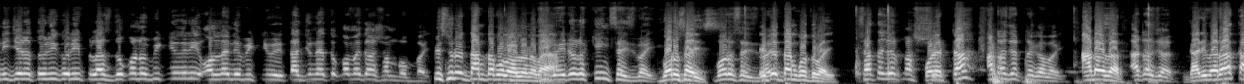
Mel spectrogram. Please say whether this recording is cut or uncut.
uncut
